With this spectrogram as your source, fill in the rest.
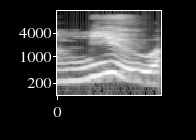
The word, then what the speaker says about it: mu: a fancy M and oops not new it's spelled m u me now the Mew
